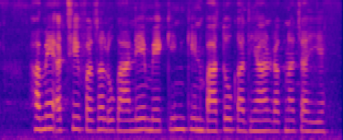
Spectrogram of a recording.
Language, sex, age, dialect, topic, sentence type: Hindi, female, 18-24, Marwari Dhudhari, agriculture, question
